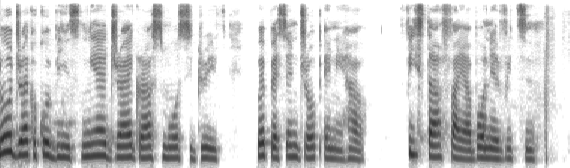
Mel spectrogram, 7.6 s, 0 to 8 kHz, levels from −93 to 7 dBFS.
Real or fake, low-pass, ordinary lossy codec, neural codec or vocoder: real; 7.2 kHz; none; none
